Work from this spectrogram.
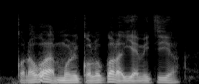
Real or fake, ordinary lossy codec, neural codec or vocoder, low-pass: fake; none; codec, 16 kHz in and 24 kHz out, 0.4 kbps, LongCat-Audio-Codec, four codebook decoder; 10.8 kHz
